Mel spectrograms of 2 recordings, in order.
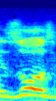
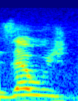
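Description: First: زوز as zoz, z at both ends. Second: Said in the usual way. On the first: Shown as a demonstration. Teacher showing Libyan usage, زوز with z for j. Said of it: "إحالة الجيم إلى". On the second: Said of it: "بدل من زوج".

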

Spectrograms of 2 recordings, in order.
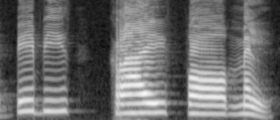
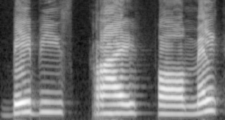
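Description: First: Slow, clear model reading; slow read-aloud. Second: Slow reading with a rise at the end; slow read-aloud. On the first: Teacher modelling the completed sentence, slowly. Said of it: "we put it there". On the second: Teacher rereading the sentence for children, slowly. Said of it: "Is cry an action word". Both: Shown as a demonstration.

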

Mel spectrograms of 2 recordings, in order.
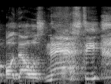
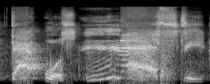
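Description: First: Said in the usual way. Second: Low, drawn-out play disgust; mock disgust. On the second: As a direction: make a show of being grossed out. Acted disgust at shock pain.

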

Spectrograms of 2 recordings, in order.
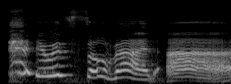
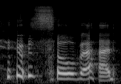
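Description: First: Higher and slow, dragged-out despair; mock-anguished groan. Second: Said in the usual way. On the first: Streamer to chat, reliving the cringe, dragged-out mock anguish. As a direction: stretch it like a wounded wail. Repeats the line, now drawn out.

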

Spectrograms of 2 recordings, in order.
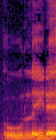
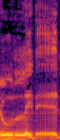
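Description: First: Lower, softer put-on voice for the nephew's line; lightly voiced nephew imitation; imitating nephew. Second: Said in the usual way. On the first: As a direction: mimic the kid's old lady quip, dropped low and soft. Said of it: "Hey, what you say, bro?". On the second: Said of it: "Nephew says".

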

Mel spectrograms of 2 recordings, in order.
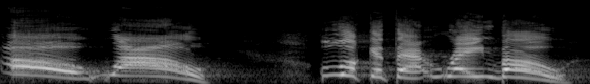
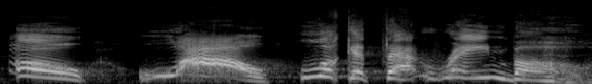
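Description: First: High, loud, delighted exclaim at a rainbow; wife spots a rainbow from the car, high and thrilled; excited wife. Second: Higher, slow wonder; amazed. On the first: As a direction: gush like you just spotted something wonderful. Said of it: "all of a sudden she goes". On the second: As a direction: marvel as it finally appears. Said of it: "and I went". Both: Retold or imitated.

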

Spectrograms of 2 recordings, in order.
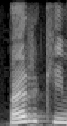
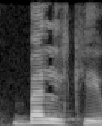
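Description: First: بركي with a tapped r in the middle; r variant of maybe. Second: بلكي with a clear l in place of the r; l variant of maybe. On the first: Teacher shows the common Lebanese maybe with an r. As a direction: say بركي with a clear rolled r. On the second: Teacher shows the accent variant of maybe with an l. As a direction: say بلكي, swapping the r for an l. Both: Shown as a demonstration. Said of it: "Some people pronounce it as بلكي with a L".

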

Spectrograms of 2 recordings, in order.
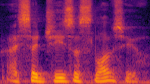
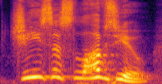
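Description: First: Soft, timid admission; sheepish reply. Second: Slow, loud, high holler; acted yell. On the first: Acted. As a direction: repeat it meekly, hoping not to be heard. Sheepish answer to the shouting man. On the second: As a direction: yell each word out slowly for the whole street. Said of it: "yells at the top of his lungs".

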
